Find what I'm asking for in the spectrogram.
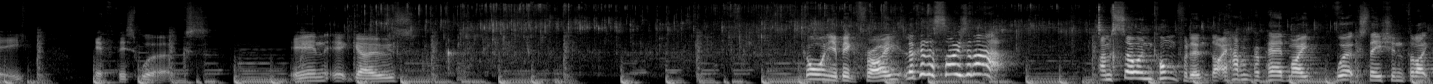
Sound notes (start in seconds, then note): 4.2 oil sizzling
